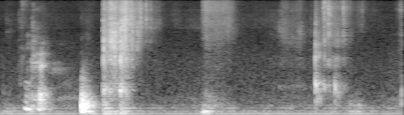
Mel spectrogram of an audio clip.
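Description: Crushed glass rattling and sliding against a plastic cup in two short gritty bursts as it is tipped from one cup into another, with a sharp knock just before the first burst.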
